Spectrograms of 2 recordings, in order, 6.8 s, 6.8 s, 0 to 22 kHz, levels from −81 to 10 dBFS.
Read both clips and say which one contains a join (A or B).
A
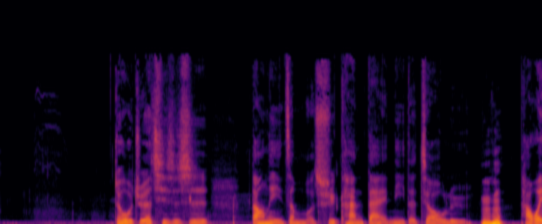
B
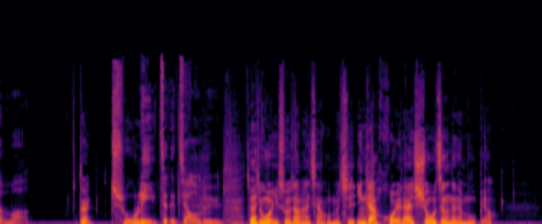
B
